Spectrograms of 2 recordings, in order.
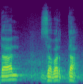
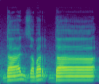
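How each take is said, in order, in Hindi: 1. अंतिम स्वर छोटा, सम और हल्का है। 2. अंतिम स्वर खींचकर लंबा किया जाता है। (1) "हम पढ़ते दाल ज़बर दा" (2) "लंबा किस तरह पढ़ते हैं लोग ... ये गलत है"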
